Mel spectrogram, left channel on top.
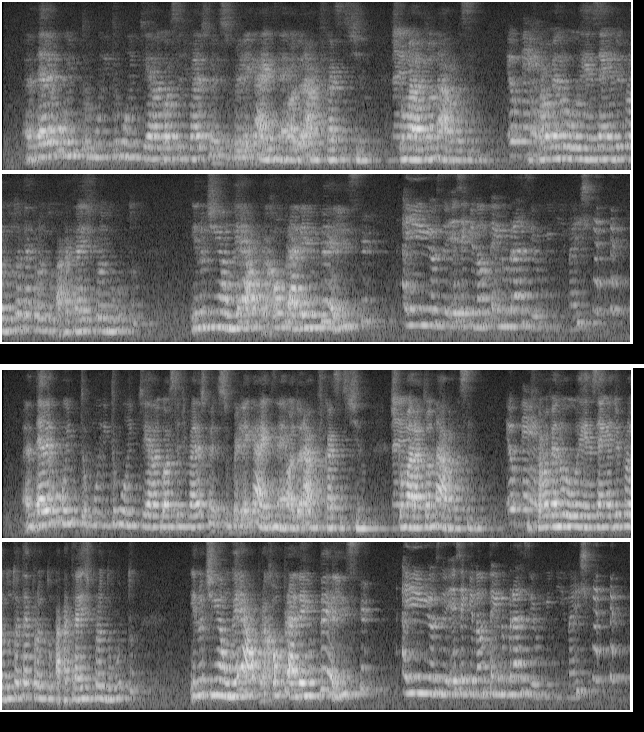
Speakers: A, on the right (about 45°); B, on the right (about 80°).
A: Ela é muito, muito, muito. E ela gosta de várias coisas super legais, né? Eu adorava ficar assistindo. Acho
B: É,
A: que eu maratonava, assim.
B: eu, é.
A: Eu ficava vendo resenha de produto até produ- atrás de produto e não tinha um real pra <laughs> comprar nenhum deles.
B: Aí, eu- esse aqui não tem no Brasil, meninas. <laughs>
